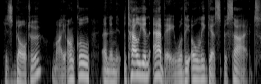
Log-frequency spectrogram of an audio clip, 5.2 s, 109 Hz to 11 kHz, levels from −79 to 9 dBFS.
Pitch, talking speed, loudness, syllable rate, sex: 120 Hz, 150 wpm, -22 LUFS, 4.9 syllables/s, male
